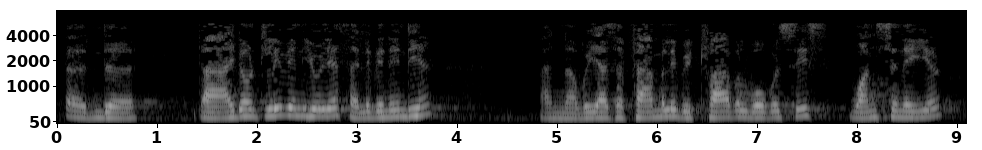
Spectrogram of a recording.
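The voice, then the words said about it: Non-native English accent. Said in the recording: “have already noticed I have accent. ... So you may have to little concentrate to understand my accent.”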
